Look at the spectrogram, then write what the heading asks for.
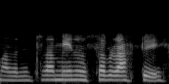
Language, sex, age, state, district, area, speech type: Assamese, female, 30-45, Assam, Majuli, urban, conversation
